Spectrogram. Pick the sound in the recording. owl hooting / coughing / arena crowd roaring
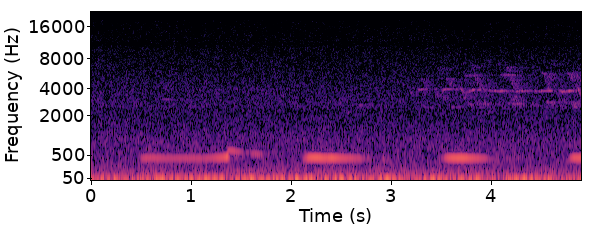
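owl hooting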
